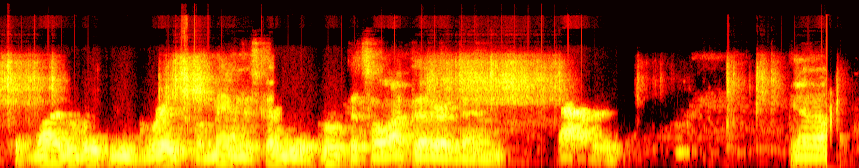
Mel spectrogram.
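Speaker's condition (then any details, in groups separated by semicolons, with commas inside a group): No condition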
